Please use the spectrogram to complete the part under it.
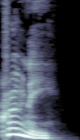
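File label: "crony", British English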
